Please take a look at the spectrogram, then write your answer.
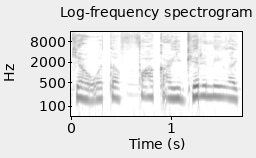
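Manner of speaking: high, acted-out, flipping-out outburst. Retelling getting out of the car after the crash: reenacting flipping out. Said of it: "and I start flipping out".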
